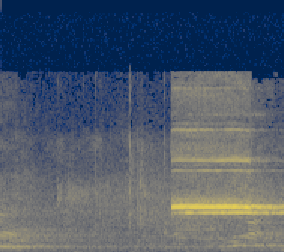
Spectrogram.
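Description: Referee's whistle blown in one sharp, steady, high-pitched blast starting about one and a half seconds in, stopping the action as a point is given.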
